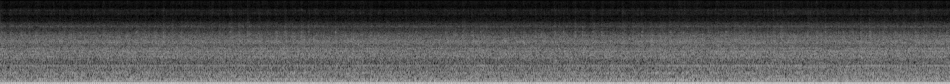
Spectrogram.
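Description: At 6.59 s a doubled audio track begins abruptly and runs to the end of the clip. A second full-band copy of the sound trails the original by around 150 ms, sitting roughly 5 dB lower, with no decay or room colouring, so every transient is followed by a crisp, identical repeat. The likely cause is the same audio being captured a second time through a slower path and mixed back in.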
